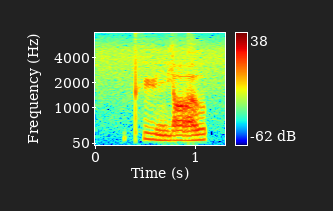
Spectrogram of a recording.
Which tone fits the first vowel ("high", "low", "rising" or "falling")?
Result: falling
